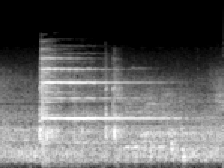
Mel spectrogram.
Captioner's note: bell dings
